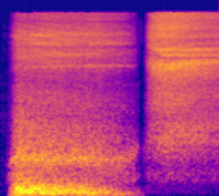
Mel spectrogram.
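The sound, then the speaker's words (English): Slow, deliberate box breathing to calm the heart: one long, full airy breath, a brief pause, then a quieter, steadier breath continuing. No talking. “Yeah, just very box breathing, very slow breathing.”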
